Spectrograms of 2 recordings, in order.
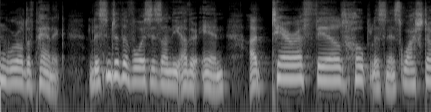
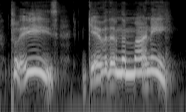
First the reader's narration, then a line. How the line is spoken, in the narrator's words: the two bleeding wives and mother pleaded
